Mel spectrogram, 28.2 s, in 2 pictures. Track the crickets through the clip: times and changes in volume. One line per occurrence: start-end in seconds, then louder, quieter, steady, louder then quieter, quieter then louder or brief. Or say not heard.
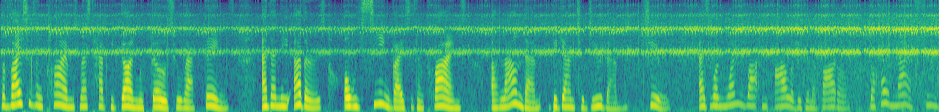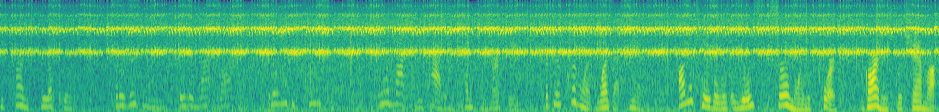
0.0-28.1 louder.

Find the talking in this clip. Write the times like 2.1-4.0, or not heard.
0.0-28.1.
